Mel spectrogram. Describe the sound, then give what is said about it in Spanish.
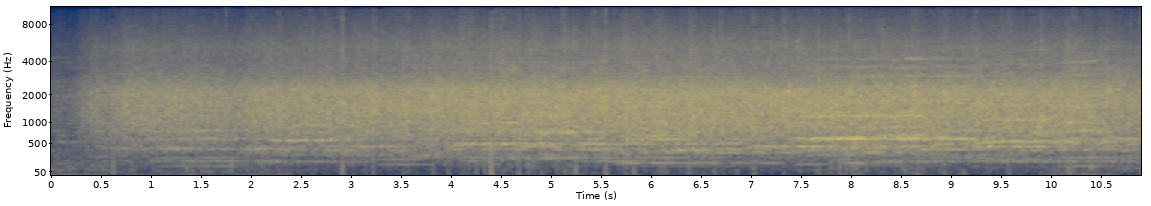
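Loud, steady applause from all the attendees at a bishop's ordination in the Diocese of Getafe as the new auxiliary bishop, with mitre and crozier, takes his seat; it swells up within the first second and keeps going without a break, a dense wash of clapping with faint joyful singing underneath. “Y al sentarse, pues con Mitra y con el báculo ha recibido este gran aplauso de todos los asistentes y este, este canto de alegría.”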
